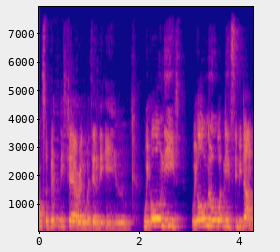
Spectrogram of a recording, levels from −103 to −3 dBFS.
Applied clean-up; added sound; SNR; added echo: neural mask model DeepFilterNet 3.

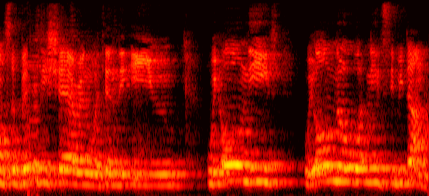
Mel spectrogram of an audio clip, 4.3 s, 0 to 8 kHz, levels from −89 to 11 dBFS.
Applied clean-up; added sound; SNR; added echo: neural separator model SepFormer DNS4.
